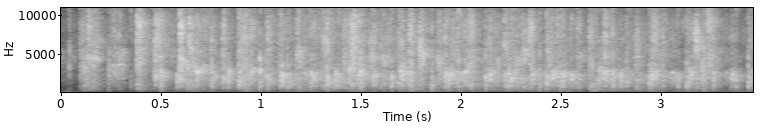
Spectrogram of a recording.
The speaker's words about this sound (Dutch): Geef ze een warm applaus.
